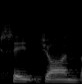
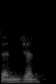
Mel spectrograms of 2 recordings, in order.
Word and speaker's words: St. John: But you read his name, it looks like St. John, but it's pronounced St. John.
